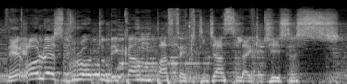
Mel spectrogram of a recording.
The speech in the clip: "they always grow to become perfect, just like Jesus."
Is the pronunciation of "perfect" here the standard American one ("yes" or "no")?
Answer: yes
